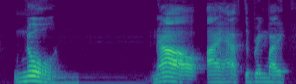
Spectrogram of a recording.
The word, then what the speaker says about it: non: I go non vuole. Notice the motion. I had to go up, I had to go down, I had to go back up again. So what else happens? When I release the tongue to bring it back out, I have to keep a vowel going for legato, so then there's a shadow vowel.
